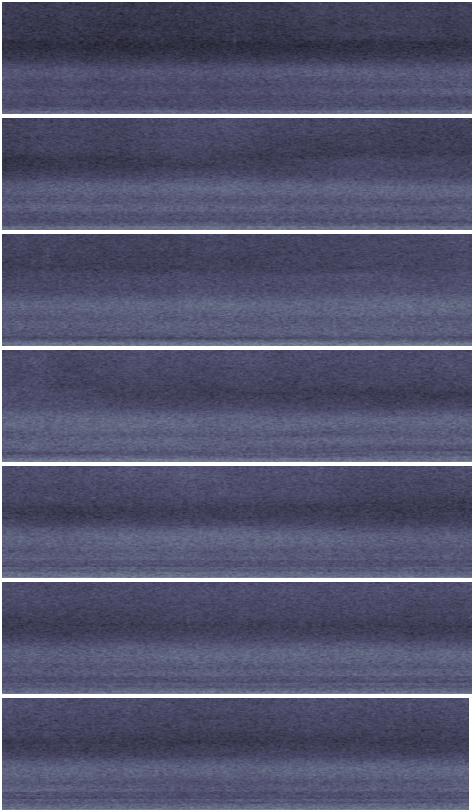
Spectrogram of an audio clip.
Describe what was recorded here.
On the coast, Sound of the waves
